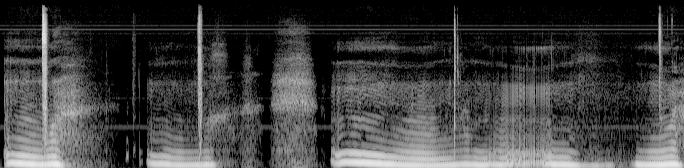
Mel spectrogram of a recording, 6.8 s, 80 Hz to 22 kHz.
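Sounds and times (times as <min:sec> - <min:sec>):
kissing: 0:00.0 - 0:02.3, 0:04.2 - 0:06.8
woman moaning: 0:00.0 - 0:02.4, 0:03.3 - 0:06.8.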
